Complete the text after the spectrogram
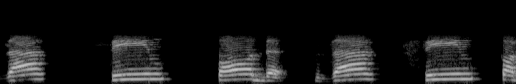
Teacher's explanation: تو تینوں حالتوں میں زبان کی نوک ثناء سفلا کے کنارے کے ساتھ ملنا چاہیے، تو لہذا آپ اس کی طرف فوکس کر دیجیے.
